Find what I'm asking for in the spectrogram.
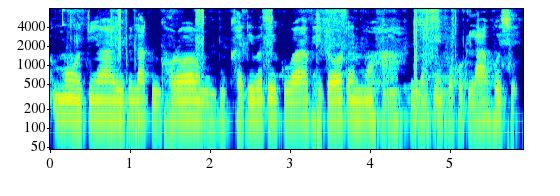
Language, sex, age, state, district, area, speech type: Assamese, female, 60+, Assam, Charaideo, rural, spontaneous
